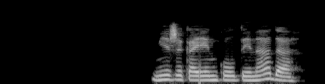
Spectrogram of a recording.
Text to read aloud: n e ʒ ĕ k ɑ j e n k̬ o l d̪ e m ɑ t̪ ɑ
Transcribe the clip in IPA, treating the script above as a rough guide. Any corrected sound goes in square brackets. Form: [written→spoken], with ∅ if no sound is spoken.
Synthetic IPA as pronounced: [n→m] e ʒ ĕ k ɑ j e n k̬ o l [d̪→t̪] e [m→n] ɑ [t̪→d̪] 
